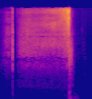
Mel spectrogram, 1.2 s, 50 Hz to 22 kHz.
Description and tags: Queneau frot metal 24
prise de son de regle qui frotte
clang, cycle, frottement, metal, metallic, piezo, rattle, steel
